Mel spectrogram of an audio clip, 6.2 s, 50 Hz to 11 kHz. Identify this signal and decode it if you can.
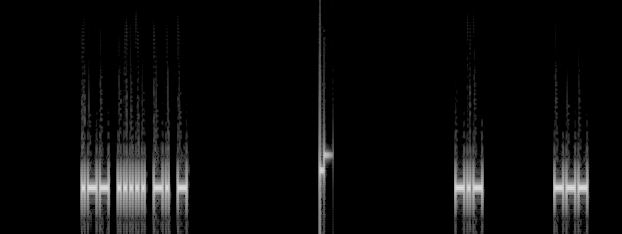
Morse code, heard as a keyed tone, about 38 wpm, spaced as for 23 wpm, 700 Hz. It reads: W5NT KO
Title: USA Call Signs - 4 Characters - 8x Character Spacing - 40wpm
